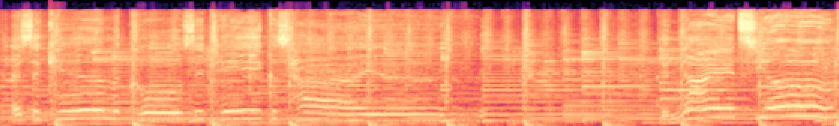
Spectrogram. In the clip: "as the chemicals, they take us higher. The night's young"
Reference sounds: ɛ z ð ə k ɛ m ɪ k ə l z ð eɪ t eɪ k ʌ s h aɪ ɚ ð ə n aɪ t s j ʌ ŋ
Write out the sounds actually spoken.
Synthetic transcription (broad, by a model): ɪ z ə k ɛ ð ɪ k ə z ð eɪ t eɪ k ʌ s h aɪ ɚ ð ə n aɪ t s j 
